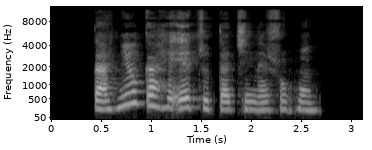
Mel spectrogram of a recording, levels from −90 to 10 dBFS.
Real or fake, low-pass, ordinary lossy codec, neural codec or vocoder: fake; 10.8 kHz; AAC, 48 kbps; vocoder, 44.1 kHz, 128 mel bands, Pupu-Vocoder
